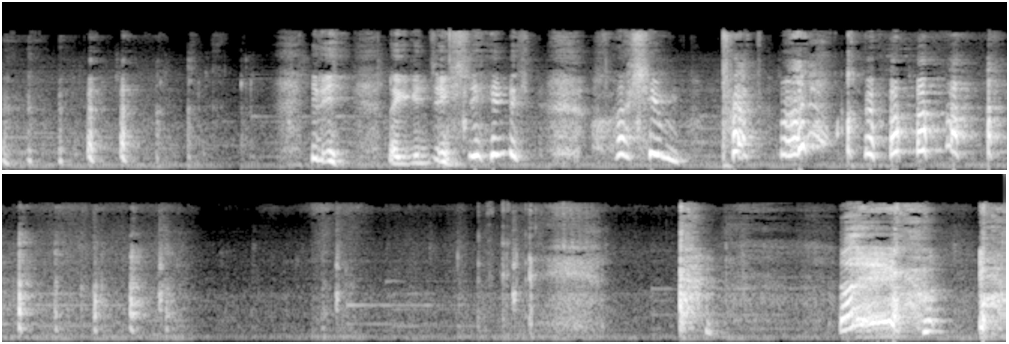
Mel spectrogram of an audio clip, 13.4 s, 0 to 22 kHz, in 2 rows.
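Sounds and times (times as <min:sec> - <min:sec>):
speech: 0:02.1 - 0:06.2
person coughing: 0:11.2 - 0:11.5, 0:12.3 - 0:13.3.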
